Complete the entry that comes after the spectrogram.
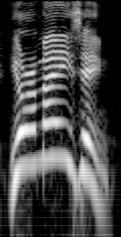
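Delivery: high, projected mock shout; shout into valley. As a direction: holler praise across a valley. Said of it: "he shouted into the valley".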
